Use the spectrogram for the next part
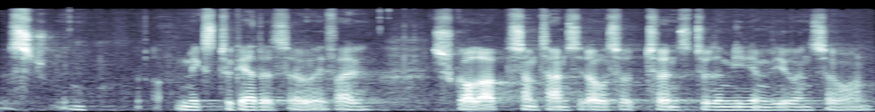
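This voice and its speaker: A man giving a conference talk, walking through a live demo step by step in a halting way, recorded in a large hall. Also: lowish voice, completely flat delivery, vocal fry, a little mellow. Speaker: conference speaker. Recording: reverberant hall, faint background noise.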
